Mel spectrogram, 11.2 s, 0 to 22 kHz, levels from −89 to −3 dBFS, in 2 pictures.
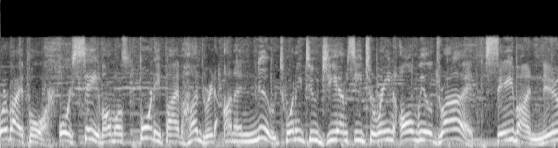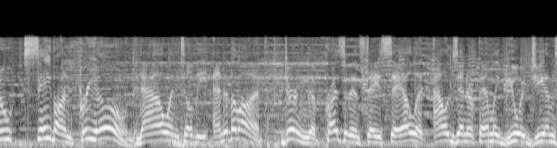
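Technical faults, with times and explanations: Throughout, gain pumping. The gain swings roughly 5 dB. Loud and soft parts sit close in level, so the sound feels squashed. The likely cause is excessive mic gain reined in by a fast limiter.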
